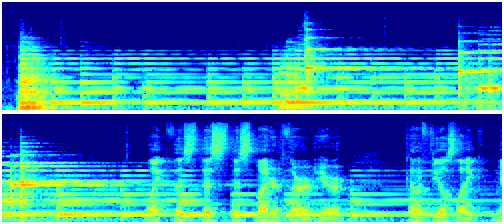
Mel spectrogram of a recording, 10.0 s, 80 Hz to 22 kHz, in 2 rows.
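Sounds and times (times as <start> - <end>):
grand piano played softly: 0.0 - 10.0.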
